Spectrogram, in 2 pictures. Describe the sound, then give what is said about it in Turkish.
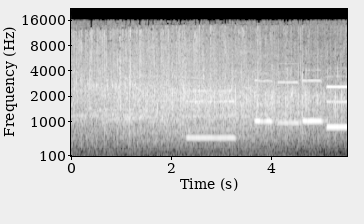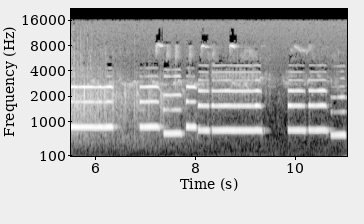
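Loud, dense applause from an audience fills the first half, with a few high whistled tones over it, then fades as a thin recorder melody of separate notes takes over, as a young satyr character plays his song on a recorder in a staged music contest with Apollo. “Alkışlıyoruz.”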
